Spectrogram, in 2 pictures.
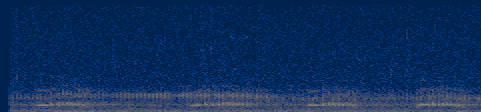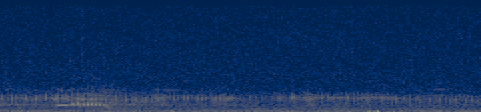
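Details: Sandhill crane at Cherokee Marsh in spring giving five rolling, trumpeting calls about once a second, followed by a fainter, drawn-out call over a steady low rumble.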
